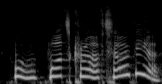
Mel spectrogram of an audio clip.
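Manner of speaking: very high, tiny, shrill little creature voice. Retelling a pushy man's pitch and your own reply, shrill little hobbit voice. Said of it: "you say in your shrill little hobbit voice".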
